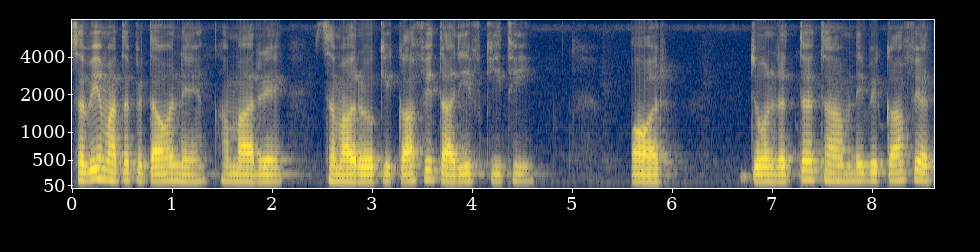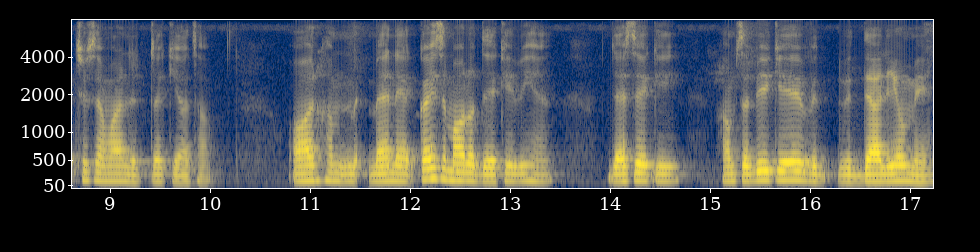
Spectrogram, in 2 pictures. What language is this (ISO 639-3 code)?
hin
